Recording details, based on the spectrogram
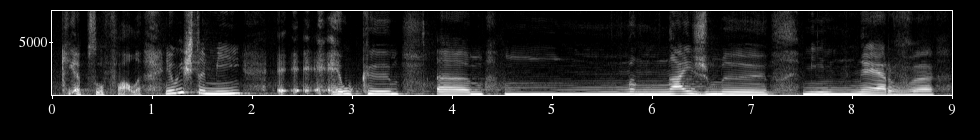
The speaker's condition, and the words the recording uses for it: Stuttering. Eu, ainda a iniciar, a cumprimentar, a pessoa já tinha desligado o telefone.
